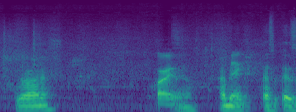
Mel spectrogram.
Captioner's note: speaking Spanish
